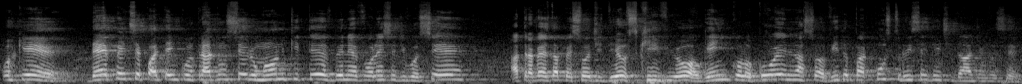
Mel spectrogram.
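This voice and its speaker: Man in his thirties, pastor, sermon, higher voice, earnest and emphatic, faint hum behind. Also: brisk. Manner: earnest, emphatic preaching with soft tender asides.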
